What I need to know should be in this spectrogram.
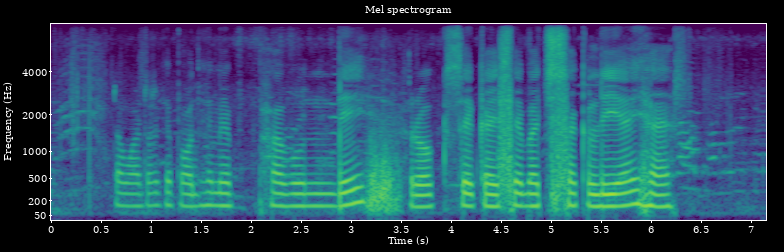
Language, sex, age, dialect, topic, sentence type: Magahi, male, 25-30, Western, agriculture, question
